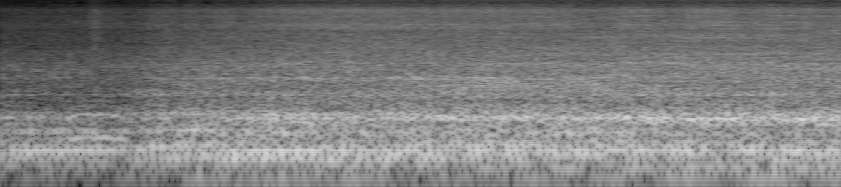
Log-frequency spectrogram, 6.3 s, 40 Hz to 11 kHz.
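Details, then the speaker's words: Normal idle of a 1976 Dodge D100 slant six after a new exhaust was fitted: even, steady six-cylinder idle with a smooth low throb, no puffing or ticking from exhaust joints; no bad leaks heard. "yep sounds like an engine I don't hear any bad leaks or anything so I think we're in good"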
